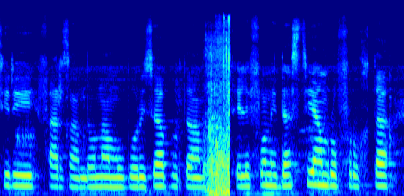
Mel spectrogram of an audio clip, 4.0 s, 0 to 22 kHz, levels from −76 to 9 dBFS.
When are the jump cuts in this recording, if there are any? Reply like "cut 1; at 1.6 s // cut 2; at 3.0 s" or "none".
cut 1; at 2.2 s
